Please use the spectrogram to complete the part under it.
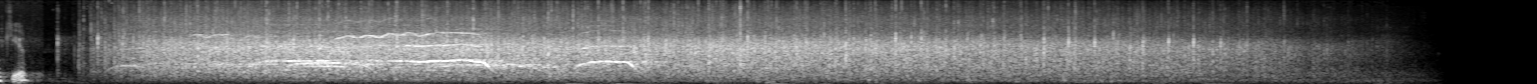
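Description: A large audience applauds and cheers in a big echoing hall, then the applause fades away.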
